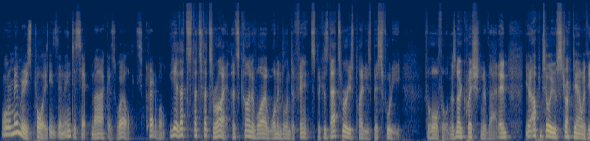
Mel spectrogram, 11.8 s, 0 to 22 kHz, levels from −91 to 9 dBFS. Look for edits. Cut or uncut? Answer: cut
